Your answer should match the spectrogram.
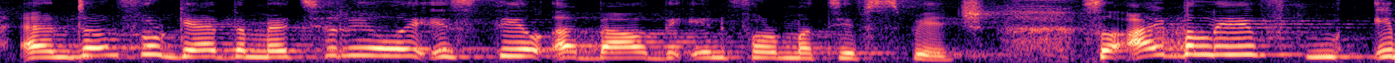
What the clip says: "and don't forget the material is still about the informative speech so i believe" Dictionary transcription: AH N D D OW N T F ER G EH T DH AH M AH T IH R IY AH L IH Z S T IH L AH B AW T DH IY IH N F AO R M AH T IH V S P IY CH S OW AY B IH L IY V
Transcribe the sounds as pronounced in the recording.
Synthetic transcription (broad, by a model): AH N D D OW N T F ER G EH T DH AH M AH T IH R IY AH L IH S T IH L AH B AW T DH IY IH N F AO R M AH T IH V S P IY CH S OW AY B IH L IY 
